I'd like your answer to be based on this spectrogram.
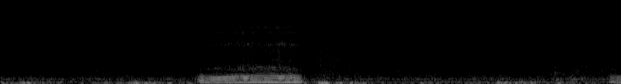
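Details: French bulldog snoring: one loud, rattling snore lasting about a second amid quiet, noisy breathing; snoring in a flat-faced dog.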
